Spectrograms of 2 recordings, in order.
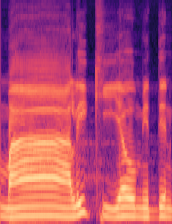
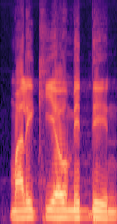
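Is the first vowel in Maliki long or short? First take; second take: long; short. First: The first vowel of Maliki is long. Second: The first vowel of Maliki is short. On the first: "madhab Syafi'iyah bacanya" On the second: "bisa dibaca nggak dipanjangin"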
